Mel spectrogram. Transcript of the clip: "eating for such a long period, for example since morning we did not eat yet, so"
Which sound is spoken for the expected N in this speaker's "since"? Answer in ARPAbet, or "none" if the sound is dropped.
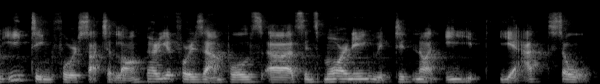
N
